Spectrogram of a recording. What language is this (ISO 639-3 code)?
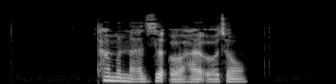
zho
